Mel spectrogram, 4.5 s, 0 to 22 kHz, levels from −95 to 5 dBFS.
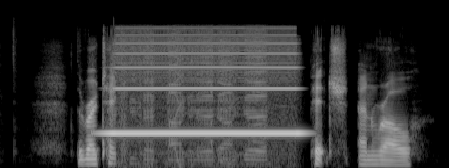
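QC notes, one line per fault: throughout Bluetooth SBC compression. The speech is band-limited, with nothing above 11.9 kHz. Codec damage is plainly audible. The top sub-bands get few or no bits, so the treble is missing or flickers. The remaining bands are coarsely quantised, which leaves a gritty noise and some aliasing on the sound. This is likely SBC running with a small bit pool, which fits a low rate of around 96 kbps.
0.90–3.18 s loudspeaker feedback squeal. A single tone at 838 Hz rises out of the speech. It takes roughly a third of a second to swell, then sits about 10 dB above the speech. A microphone was picking up its own loudspeaker, and at that frequency the loop gain passed one. The tone kept feeding itself until it stopped at 3.18 s.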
